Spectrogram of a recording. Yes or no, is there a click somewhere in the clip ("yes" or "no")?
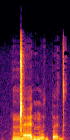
yes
